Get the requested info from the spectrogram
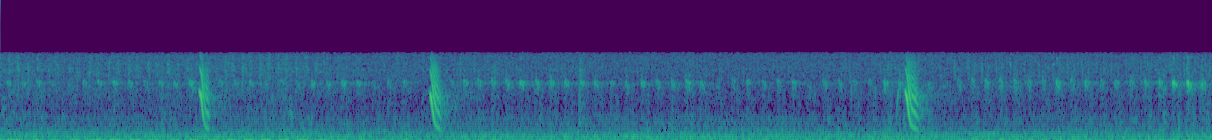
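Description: Bird calls: three short, high chirps, each falling quickly in pitch, over a faint, steady high trill.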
